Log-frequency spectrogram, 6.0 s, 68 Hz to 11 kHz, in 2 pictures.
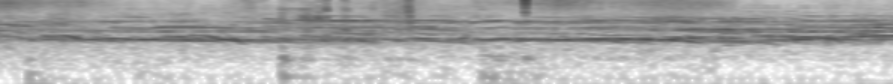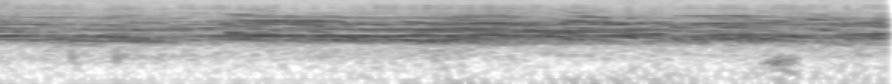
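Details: Beluga whales calling in the Naknek River on the morning of 24 April 2015, 8:30 am: many overlapping chirping, twittering whistles without pause, some rising and falling, plus scattered clicks and faint high crackle.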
